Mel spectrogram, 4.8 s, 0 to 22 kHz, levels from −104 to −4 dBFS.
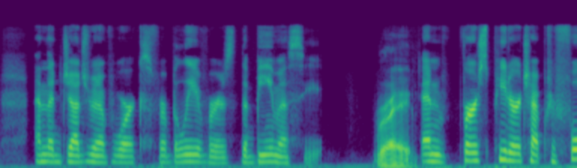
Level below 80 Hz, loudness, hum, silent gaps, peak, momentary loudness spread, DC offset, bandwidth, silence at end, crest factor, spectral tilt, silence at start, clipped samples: -46 dBFS; -29 LUFS; none; none; -10 dBFS; 10 LU; under 0.1%; 11.5 kHz; 0 s; 18 dB; -5 dB/octave; 0.3 s; under 0.1%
